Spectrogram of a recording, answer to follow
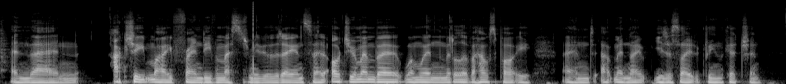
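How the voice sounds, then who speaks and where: Speaking very fast in a Geordie accent, a man keeps a fairly low pitch, a monotone, flat intonation and very even loudness against a quiet background. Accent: Geordie, coastal variety. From Newcastle, northeast England (Whitley Bay). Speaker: cleaning influencer. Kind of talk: casual chat.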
